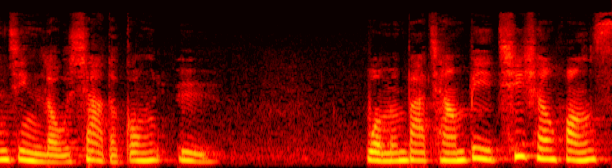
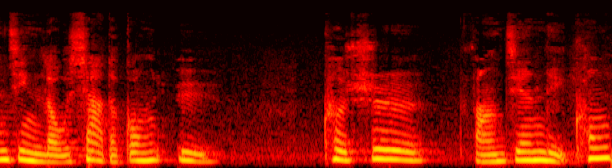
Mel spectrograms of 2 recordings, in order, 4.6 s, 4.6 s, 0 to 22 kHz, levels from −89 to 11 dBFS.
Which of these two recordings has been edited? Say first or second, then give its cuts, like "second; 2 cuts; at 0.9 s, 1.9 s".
second; 1 cut; at 2.2 s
